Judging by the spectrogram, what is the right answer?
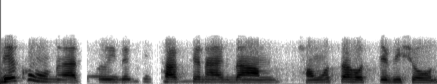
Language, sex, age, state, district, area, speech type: Bengali, female, 30-45, West Bengal, North 24 Parganas, urban, conversation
